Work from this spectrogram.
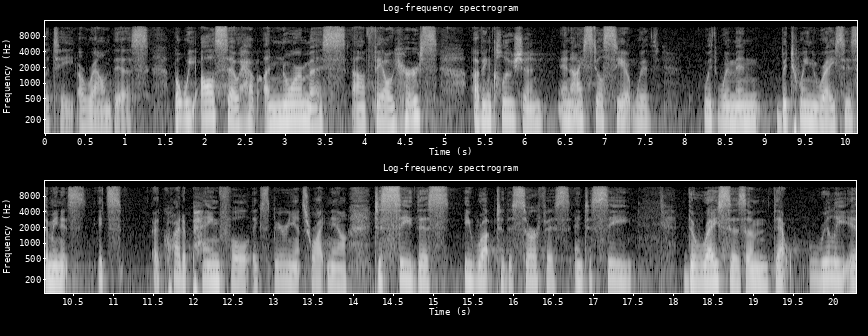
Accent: near Albany, Georgia, United States; moved away; also born or lived in Charleston, South Carolina; I remember being 13 when Martin Luther King Jr. marched near my hometown. He marched to Albany, Georgia, where I was born

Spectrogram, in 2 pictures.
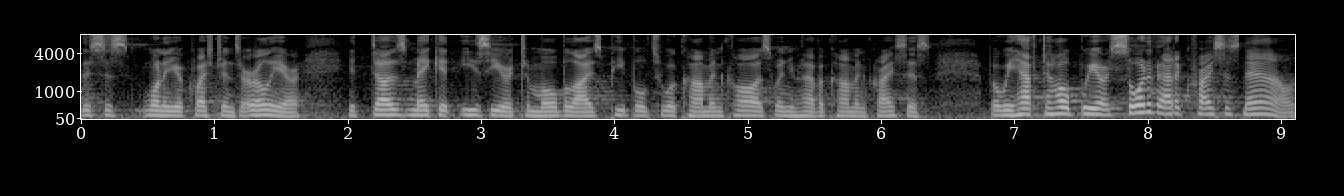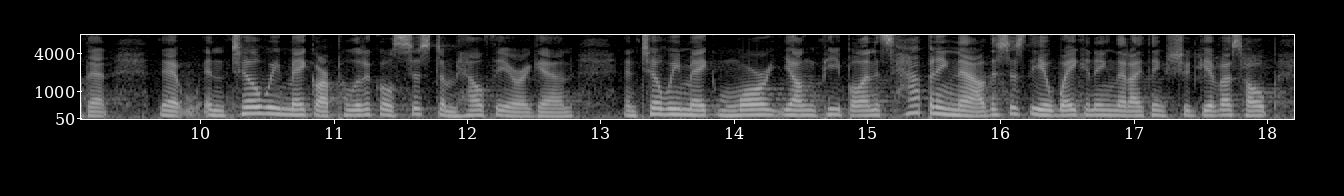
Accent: New York, United States; moved away; growing up in New York

